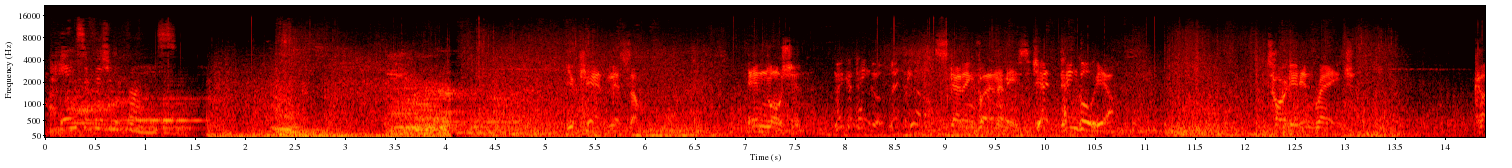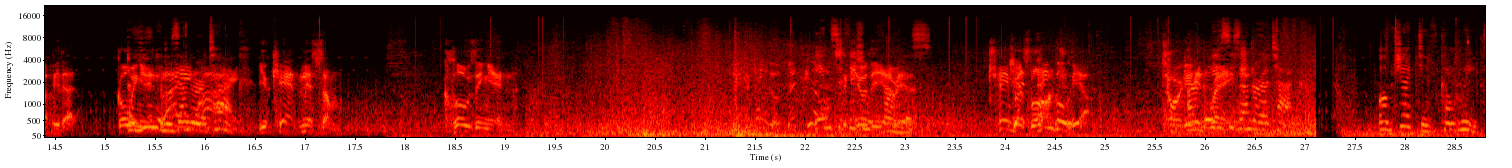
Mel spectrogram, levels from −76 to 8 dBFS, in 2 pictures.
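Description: The audio carries word clock ticks from 0.11 s to 28.80 s. Sharp ticks of uneven strength repeat about every 0.02 s, roughly fifty a second, so they merge into a rattling buzz. An unlocked receiver clock drifting around a thousand parts per million would drop or repeat one sample at each slip.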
